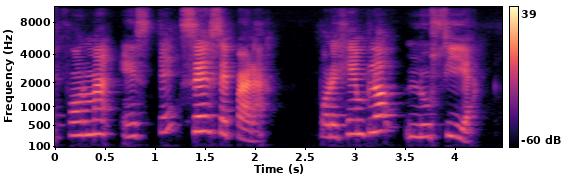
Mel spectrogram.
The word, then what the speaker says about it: Lucía: Por ejemplo, Lucía. Lucía lleva acento prosódico en la I y por lo tanto rompe el diptongo y genera un hiato. Entonces queda una palabra de 3 sílabas. Lu-ci-a.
